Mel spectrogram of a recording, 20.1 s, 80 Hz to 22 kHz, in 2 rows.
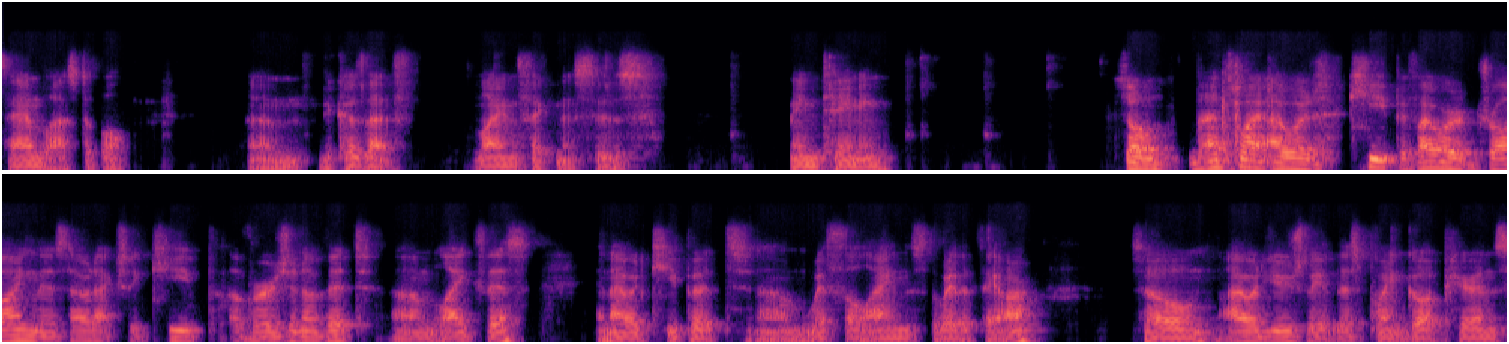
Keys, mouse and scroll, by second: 0.7-1.4 scroll down 1, 2.1 click, 8.1 Delete, 8.4 F4, 10.2 click, 11.2-11.7 scroll up 1, 12.4 click, 15.9 click.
